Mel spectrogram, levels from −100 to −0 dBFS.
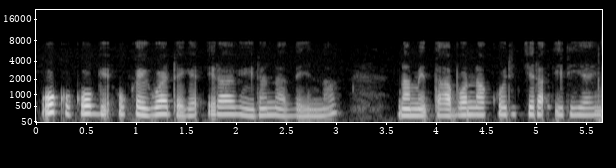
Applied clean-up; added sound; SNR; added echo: none; none; none; none.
